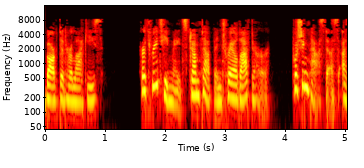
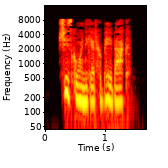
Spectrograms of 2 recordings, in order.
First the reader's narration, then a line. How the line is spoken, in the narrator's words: I whispered to him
